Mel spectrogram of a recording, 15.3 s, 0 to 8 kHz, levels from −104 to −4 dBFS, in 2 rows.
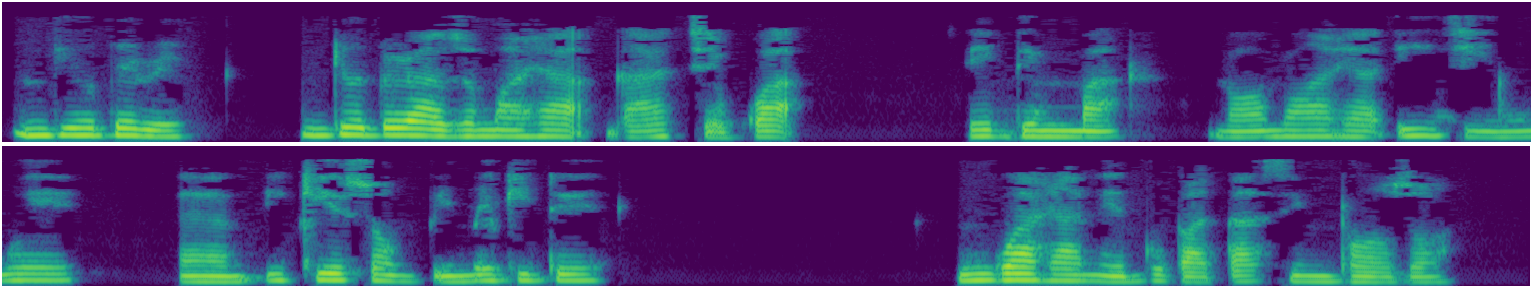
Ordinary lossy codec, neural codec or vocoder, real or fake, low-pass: MP3, 24 kbps; autoencoder, 48 kHz, 32 numbers a frame, DAC-VAE, trained on Japanese speech; fake; 7.2 kHz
